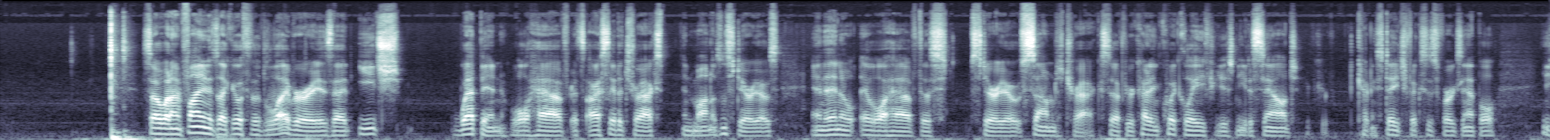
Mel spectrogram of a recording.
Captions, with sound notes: (keyboard clicking) So what I'm finding as I go through the library is that each weapon will have its isolated tracks and monos and stereos, and then it will have the stereo summed tracks. So, if you're cutting quickly, if you just need a sound, if you're cutting stage fixes, for example,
